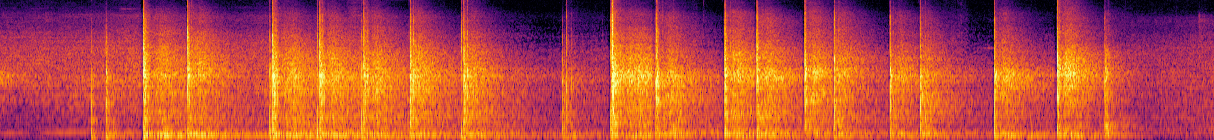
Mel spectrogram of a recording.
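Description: Rubber mallet knocking on a hollow UPVC frame profile to tap it into place: a run of irregular hollow knocks, about two a second, for about ten seconds.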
